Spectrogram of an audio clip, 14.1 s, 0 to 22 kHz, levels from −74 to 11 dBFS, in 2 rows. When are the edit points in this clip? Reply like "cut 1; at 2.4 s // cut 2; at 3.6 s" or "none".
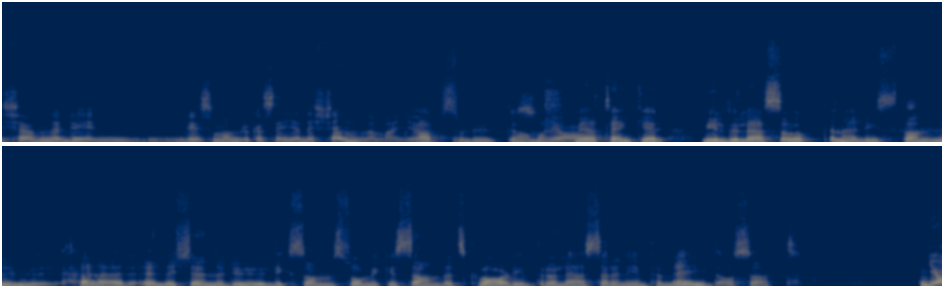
cut 1; at 4.1 s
